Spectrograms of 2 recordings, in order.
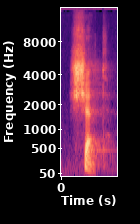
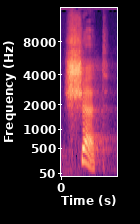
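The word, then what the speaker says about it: שת: We find in the next phrase, and he called his name Shet. Now, usually Shet is pronounced Seth in Hebrew or in English.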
